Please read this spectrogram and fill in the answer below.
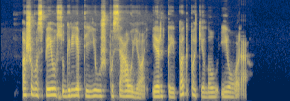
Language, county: Lithuanian, Vilnius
